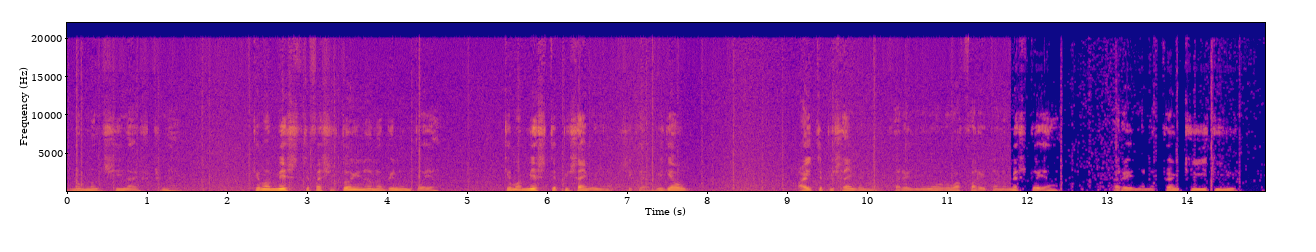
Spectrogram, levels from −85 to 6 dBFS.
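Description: From 11.80 s to the end of the clip at 14.99 s, the speech shows overdone noise removal. The room noise sits only about 10 dB below the voice, so an aggressive noise reducer cuts individual frequency bands near its noise estimate, taking low-level parts of the speech with them. The background drops and breaks up into twinkling, chirpy specks.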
